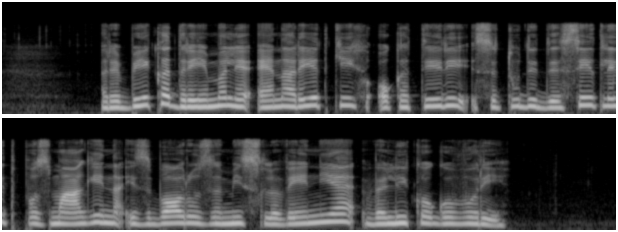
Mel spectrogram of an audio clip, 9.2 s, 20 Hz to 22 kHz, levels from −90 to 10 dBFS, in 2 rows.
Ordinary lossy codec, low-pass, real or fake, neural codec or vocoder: none; 10.8 kHz; real; none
